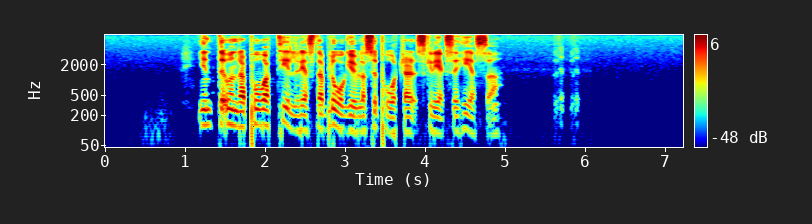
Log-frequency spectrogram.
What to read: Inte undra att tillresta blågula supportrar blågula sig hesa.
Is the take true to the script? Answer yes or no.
no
